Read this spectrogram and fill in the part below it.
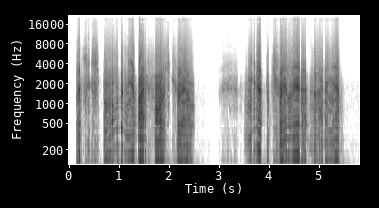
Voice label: CB radio walkie talkie conversation loud distorted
